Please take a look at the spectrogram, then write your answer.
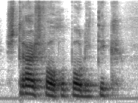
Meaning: an evasive style of politics that fails to address problems by either ignoring them or by creating a false sense of security through (known) ineffective measures; ostrich politics
- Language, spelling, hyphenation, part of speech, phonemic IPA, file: Dutch, struisvogelpolitiek, struis‧vo‧gel‧po‧li‧tiek, noun, /ˈstrœy̯s.foː.ɣəl.poː.liˌtik/, Nl-struisvogelpolitiek.ogg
